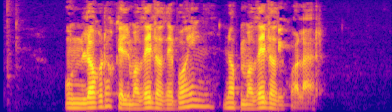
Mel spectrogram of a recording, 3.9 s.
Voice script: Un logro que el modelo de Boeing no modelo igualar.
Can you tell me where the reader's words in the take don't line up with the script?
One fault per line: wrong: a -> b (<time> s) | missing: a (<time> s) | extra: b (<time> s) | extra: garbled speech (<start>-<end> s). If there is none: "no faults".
no faults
